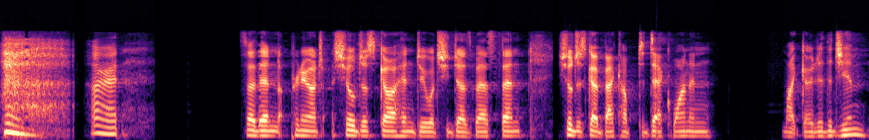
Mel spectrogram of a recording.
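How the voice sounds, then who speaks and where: Bright-voiced man, slightly muffled. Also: mid-range voice, normal speed, pauses often. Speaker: player in a tabletop roleplaying game. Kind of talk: casual game chat and questions.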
